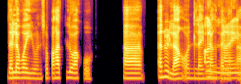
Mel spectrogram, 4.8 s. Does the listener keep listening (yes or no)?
no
